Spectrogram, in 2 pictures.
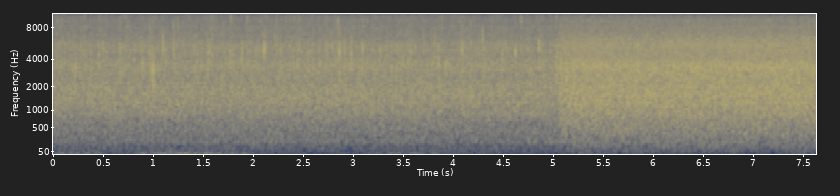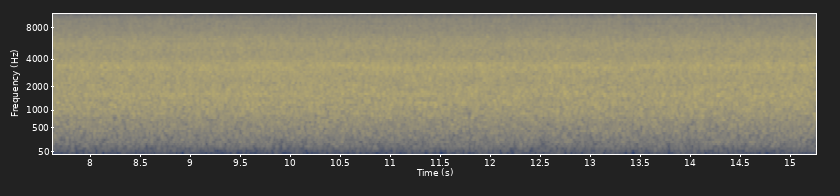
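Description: Heavy rain pouring down, splashing into puddles on gravel. About five seconds in it turns louder and denser, a steady hiss.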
